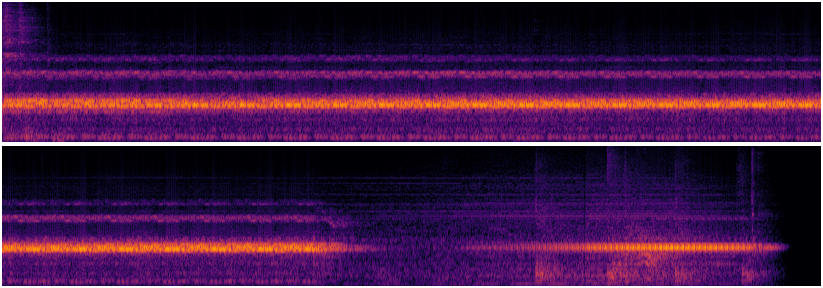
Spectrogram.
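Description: A single steady high tone with a few faint overtones, held level, then dying away about three-quarters of the way through. It swells back up and cuts off suddenly at the end.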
